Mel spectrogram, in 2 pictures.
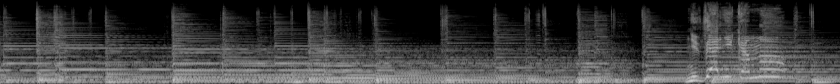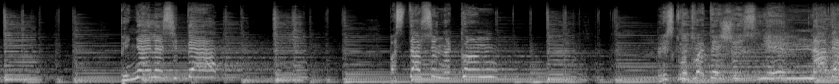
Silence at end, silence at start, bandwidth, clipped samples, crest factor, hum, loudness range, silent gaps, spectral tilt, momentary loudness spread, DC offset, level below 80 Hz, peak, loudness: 0 s; 0 s; over 20 kHz; under 0.1%; 20 dB; none; 3 LU; none; -4 dB/octave; 11 LU; under 0.1%; -46 dBFS; -2 dBFS; -22 LUFS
